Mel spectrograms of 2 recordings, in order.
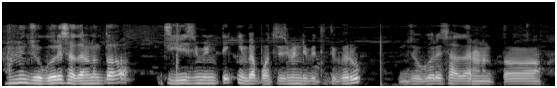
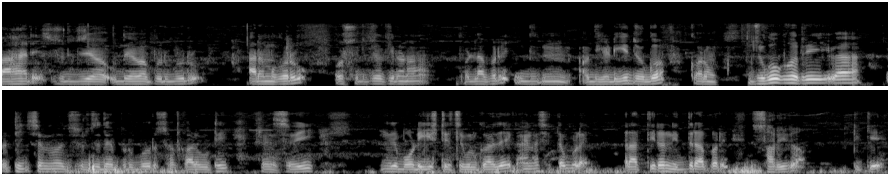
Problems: none marked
